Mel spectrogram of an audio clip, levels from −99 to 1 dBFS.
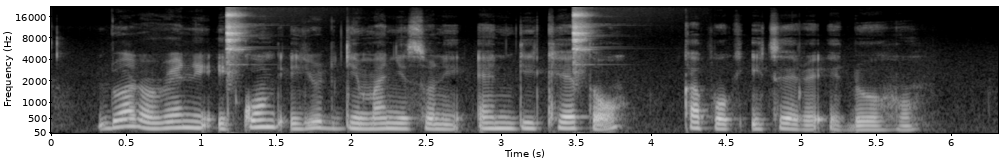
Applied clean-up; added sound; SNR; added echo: none; Tambourine; -3 dB; none.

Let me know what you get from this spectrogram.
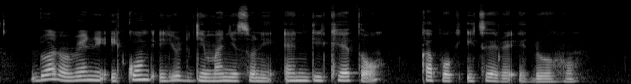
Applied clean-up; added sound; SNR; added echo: none; none; none; none.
